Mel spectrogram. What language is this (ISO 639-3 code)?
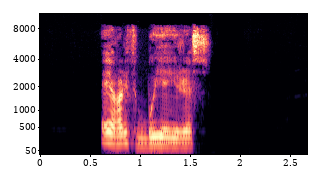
kab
